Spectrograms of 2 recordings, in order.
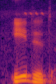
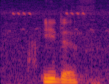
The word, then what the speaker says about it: Edith: Meine Mutter heißt so und im Deutsch spricht man es Edith aus. Edith.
